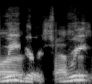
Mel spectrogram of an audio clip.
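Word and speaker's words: Uyghurs: how you say it well the wiggers the UI G he R wiggers okay that's I can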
